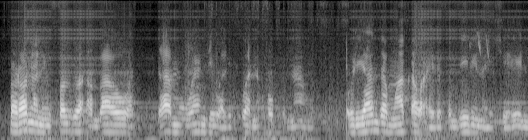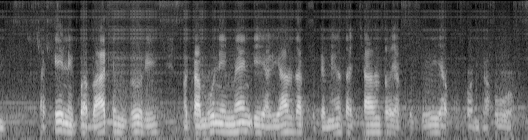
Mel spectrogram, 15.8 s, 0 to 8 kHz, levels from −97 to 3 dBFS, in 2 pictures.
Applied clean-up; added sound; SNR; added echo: neural separator model SepFormer DNS4.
